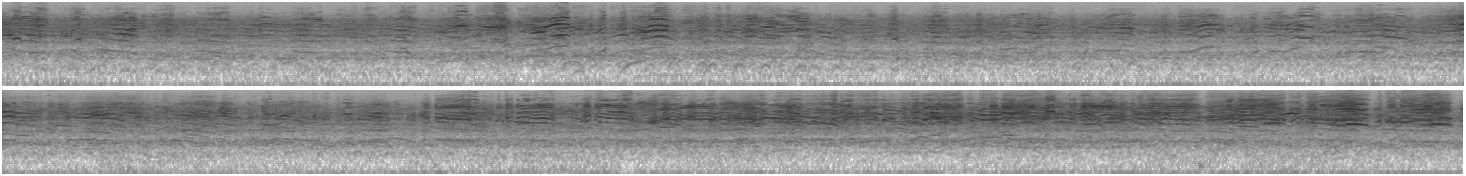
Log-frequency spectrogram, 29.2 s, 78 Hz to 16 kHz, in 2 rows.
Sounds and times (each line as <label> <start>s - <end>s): kittiwake calls and flight calls 0.0s - 29.2s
